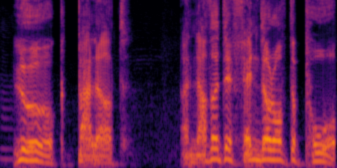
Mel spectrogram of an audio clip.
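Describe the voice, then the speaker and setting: A raspy, put-on character voice speaks at a moderate pace with a dry, close sound and no echo. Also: man. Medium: video game. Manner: contemptuous, threatening.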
